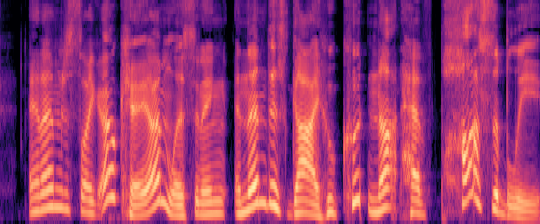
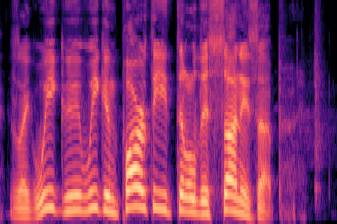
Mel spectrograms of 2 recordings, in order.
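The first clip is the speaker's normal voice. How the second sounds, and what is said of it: Inconsistent put-on accent. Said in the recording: “My accent's going all over the place.”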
